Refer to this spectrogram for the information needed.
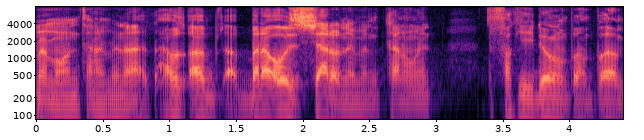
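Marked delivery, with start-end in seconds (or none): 3.4-4.4 condescending, high-and-mighty tone, higher. Retelling how he scolded his cousin for smoking: imitating his own high-and-mighty tone. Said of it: "acting all high and mighty on his ass".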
